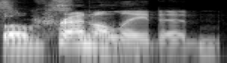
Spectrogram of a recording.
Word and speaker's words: crenulated: I think it's just crenulated, isn't it? – Cren. I said it wrong. Yeah, you're right. Crenulated.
